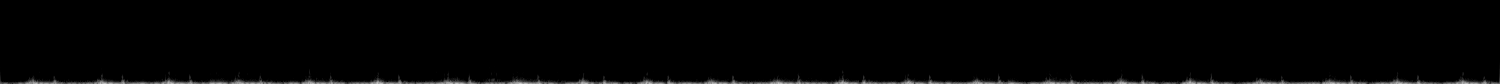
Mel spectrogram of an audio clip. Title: 【ASMR/Binaural】heart sound & relaxing for Sleeping,Working,etc...9【心音・安眠睡眠作業用など】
